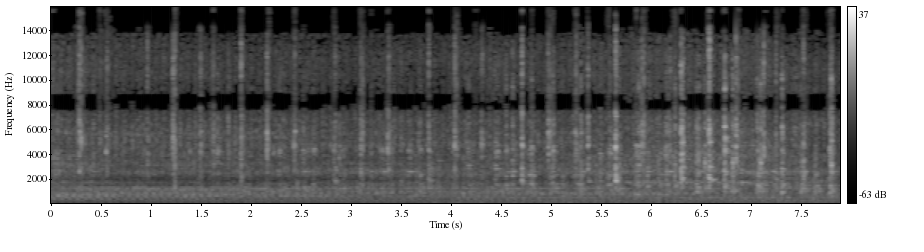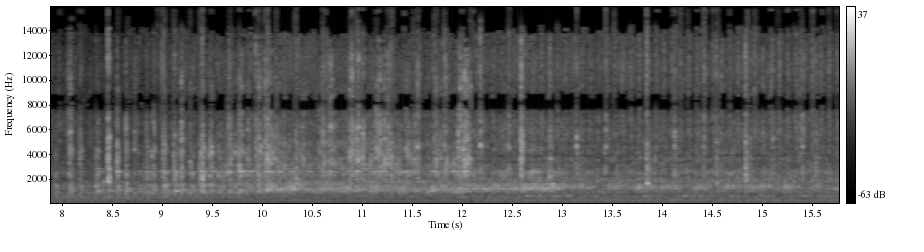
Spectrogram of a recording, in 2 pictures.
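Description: A cane crushing mill clanks and grinds steadily.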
